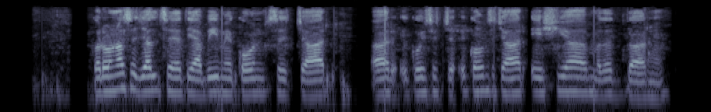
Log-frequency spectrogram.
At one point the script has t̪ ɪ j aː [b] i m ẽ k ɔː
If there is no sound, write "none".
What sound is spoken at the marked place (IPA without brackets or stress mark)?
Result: b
